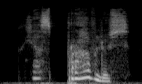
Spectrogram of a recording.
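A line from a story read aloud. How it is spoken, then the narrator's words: Doubtful whisper. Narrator (Russian): прошептала я, до конца сама не веря в это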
